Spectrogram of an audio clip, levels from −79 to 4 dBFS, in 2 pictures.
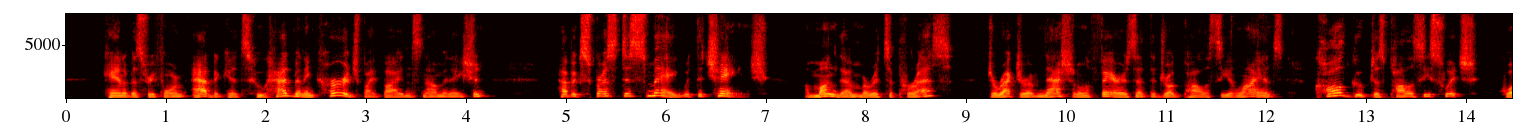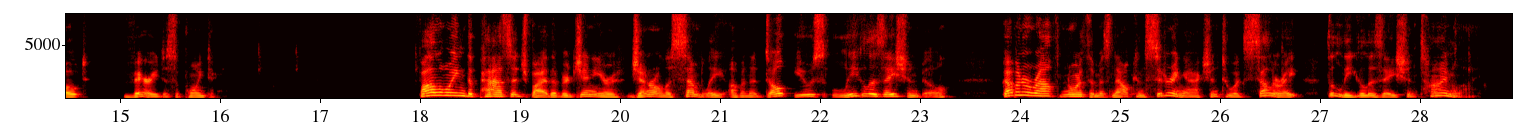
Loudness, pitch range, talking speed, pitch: -29 LUFS, 125-210 Hz, 130 wpm, 160 Hz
